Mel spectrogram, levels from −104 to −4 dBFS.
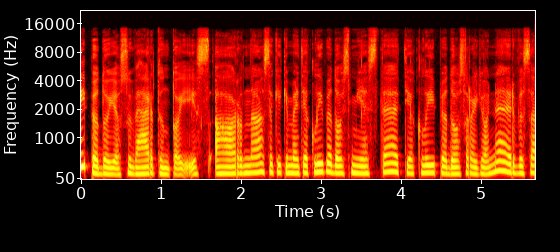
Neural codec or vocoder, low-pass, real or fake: none; 14.4 kHz; real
